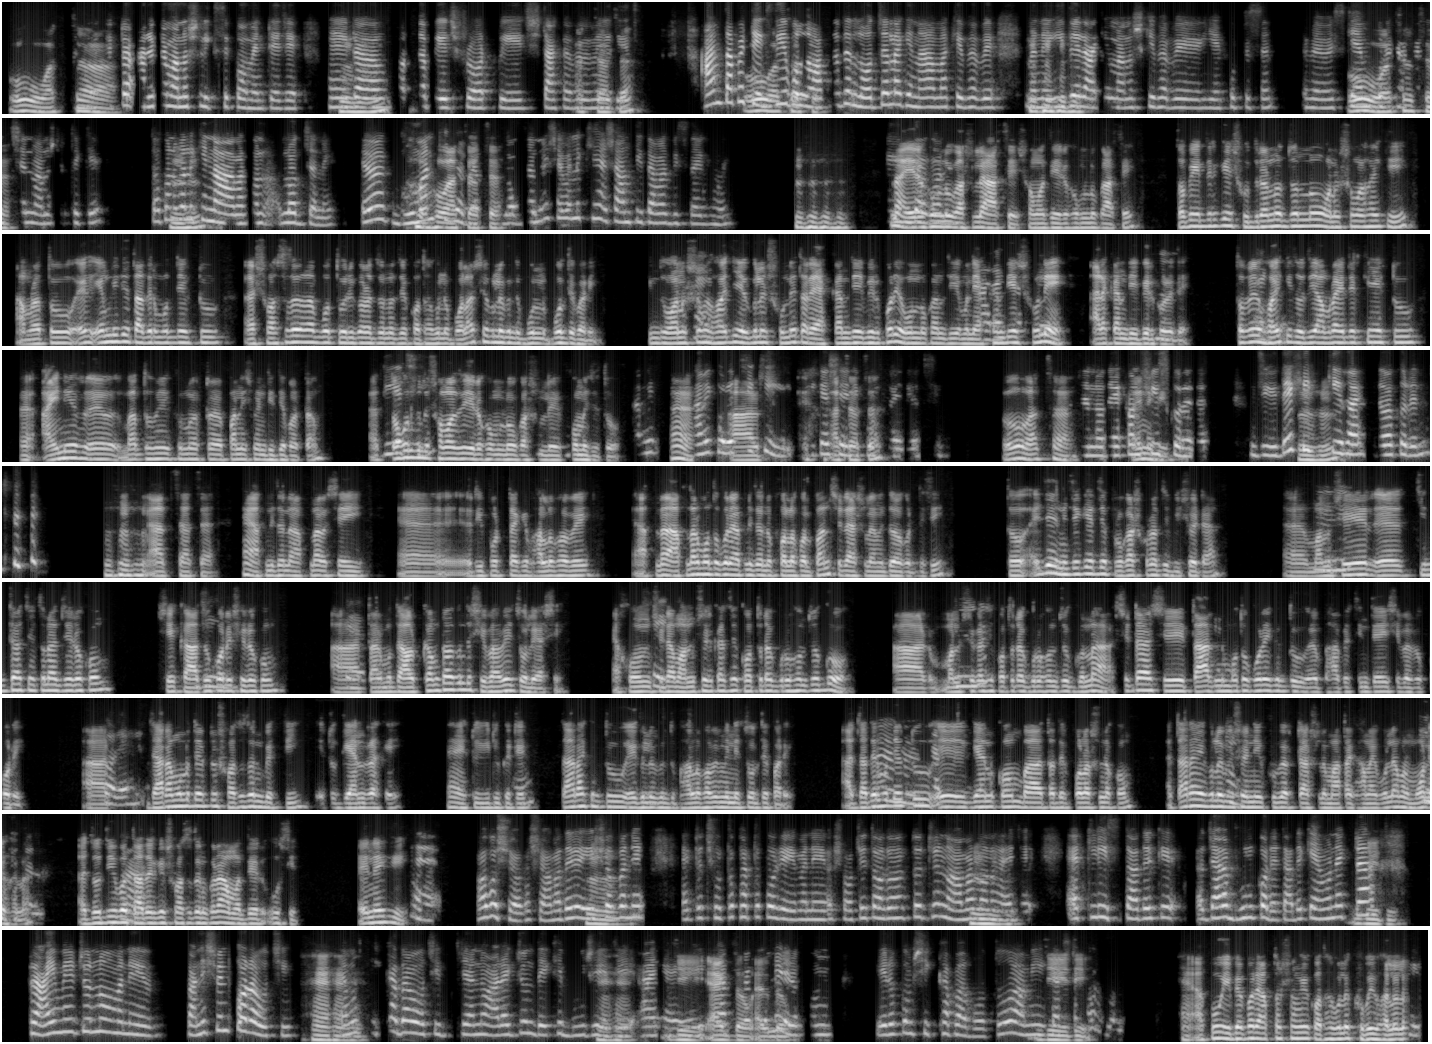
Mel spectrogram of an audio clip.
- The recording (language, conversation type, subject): Bengali, unstructured, নিজের পরিচয় নিয়ে আপনি কখন সবচেয়ে গর্বিত বোধ করেন?
- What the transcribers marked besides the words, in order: static; distorted speech; laughing while speaking: "ও আচ্ছা"; other background noise; chuckle; unintelligible speech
